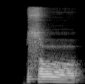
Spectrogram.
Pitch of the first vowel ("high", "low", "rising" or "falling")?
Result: falling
